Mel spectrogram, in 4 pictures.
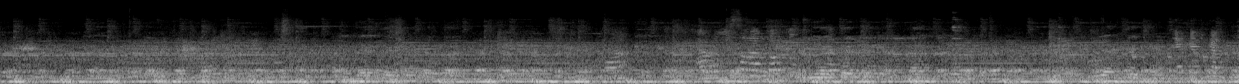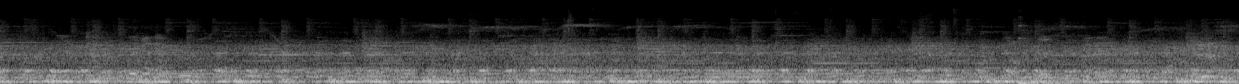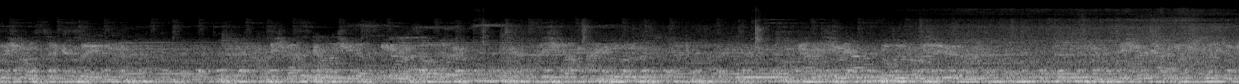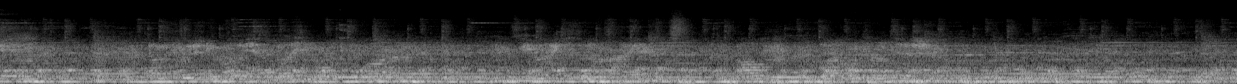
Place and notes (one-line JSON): {"title": "friedelstraße: der sturm - the city, the country & me: der sturm", "date": "2008-10-07 12:53:00", "description": "project room, bar \"der sturm\"\nthe city, the country & me: september 2008", "latitude": "52.49", "longitude": "13.43", "altitude": "46", "timezone": "Europe/Berlin"}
